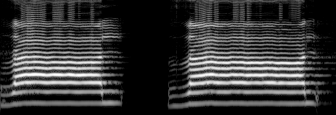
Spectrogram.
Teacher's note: زبان کی نوک اور ثنایا علیہ کا کنارہ ہے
